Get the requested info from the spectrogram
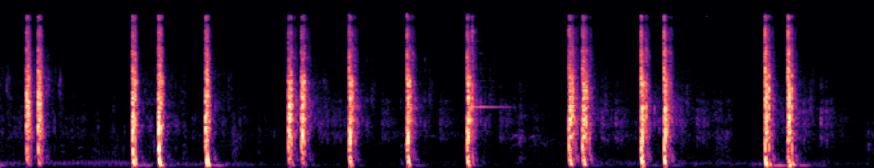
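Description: A carbine firing a rapid string of shots, many of them in quick pairs, with short pauses between groups as the shooter moves from target to target. About eighteen shots in all.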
